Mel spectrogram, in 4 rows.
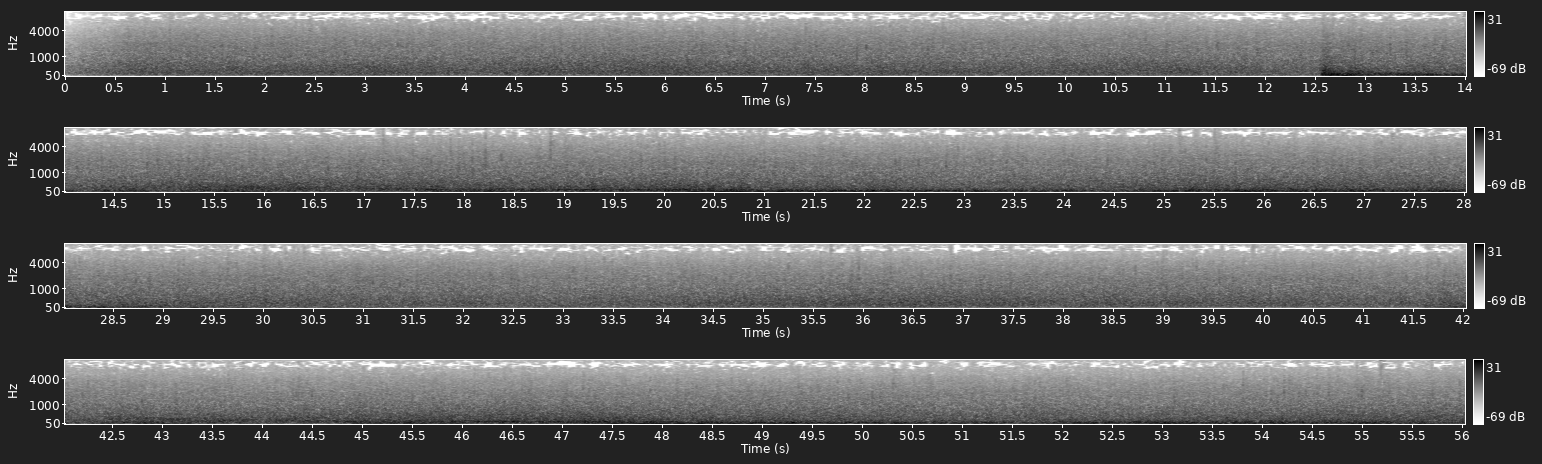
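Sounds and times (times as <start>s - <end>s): heavy rain: 0.0s - 56.0s
wind: 0.0s - 56.0s
low rumble: 12.6s - 30.8s.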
